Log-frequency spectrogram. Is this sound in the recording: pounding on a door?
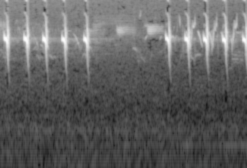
no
